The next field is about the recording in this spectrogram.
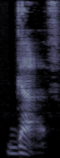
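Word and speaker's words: גו: of a syllable but as a v sound when it is at the end of a syllable such as it is here in the word gov. So this word is pronounced gov.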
